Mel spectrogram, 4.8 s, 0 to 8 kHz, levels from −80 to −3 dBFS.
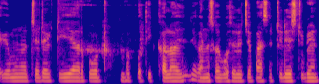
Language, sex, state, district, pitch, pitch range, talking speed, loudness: Bengali, male, West Bengal, Jhargram, 125 Hz, 120-125 Hz, 185 wpm, -27 LUFS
